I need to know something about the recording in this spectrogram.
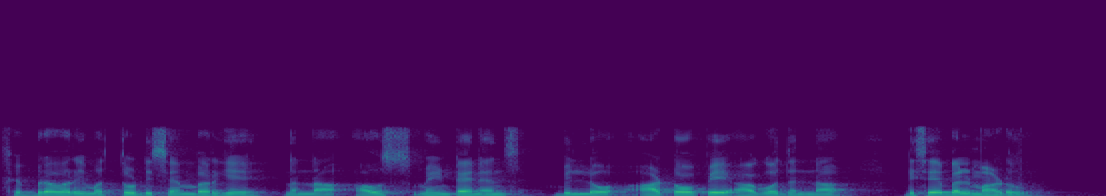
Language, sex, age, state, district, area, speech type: Kannada, male, 18-30, Karnataka, Tumkur, urban, read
